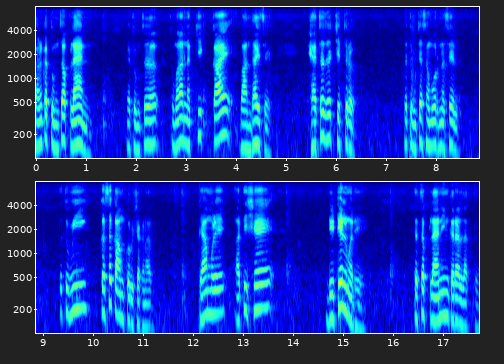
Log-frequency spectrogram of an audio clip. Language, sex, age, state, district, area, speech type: Marathi, male, 60+, Maharashtra, Thane, urban, spontaneous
